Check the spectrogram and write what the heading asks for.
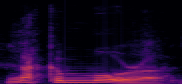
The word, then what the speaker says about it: Nakamura: Nakamura.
